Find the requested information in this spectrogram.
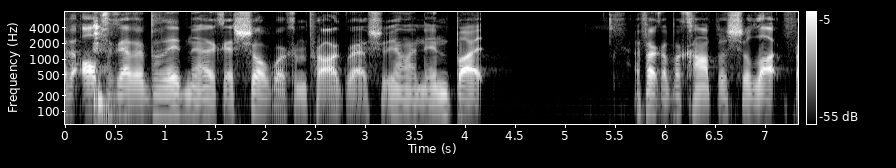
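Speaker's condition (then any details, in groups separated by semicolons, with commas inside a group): Gunshot injury to chin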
